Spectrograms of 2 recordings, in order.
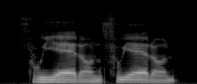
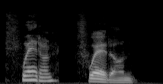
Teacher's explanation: So the I, the E sound, falls away.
